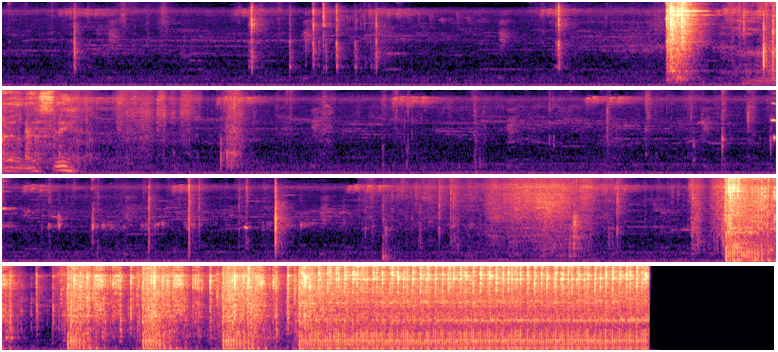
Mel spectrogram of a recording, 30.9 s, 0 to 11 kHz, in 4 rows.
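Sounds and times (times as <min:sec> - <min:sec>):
two-stroke engine sputtering and running: 0:22.7 - 0:29.7.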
